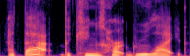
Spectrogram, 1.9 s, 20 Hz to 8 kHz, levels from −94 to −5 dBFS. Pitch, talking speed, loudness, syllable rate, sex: 195 Hz, 220 wpm, -20 LUFS, 4.2 syllables/s, female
